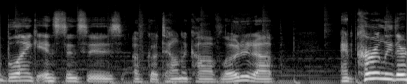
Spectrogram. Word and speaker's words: Kotelnikov: I'm gonna be using TDR Kotelnikov.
